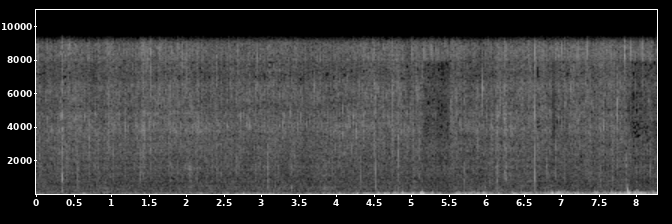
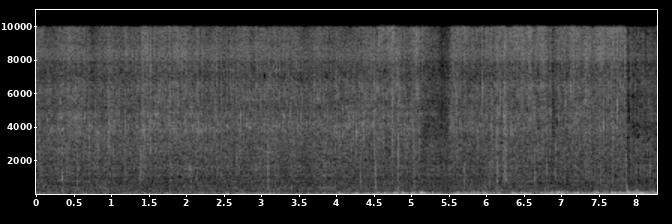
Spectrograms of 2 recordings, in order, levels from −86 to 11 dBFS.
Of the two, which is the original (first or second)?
first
